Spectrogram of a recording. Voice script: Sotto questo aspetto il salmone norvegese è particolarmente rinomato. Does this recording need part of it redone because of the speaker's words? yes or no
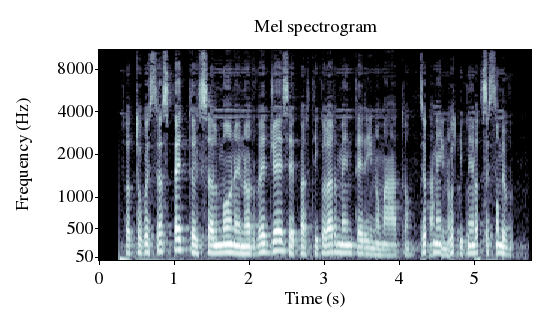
yes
